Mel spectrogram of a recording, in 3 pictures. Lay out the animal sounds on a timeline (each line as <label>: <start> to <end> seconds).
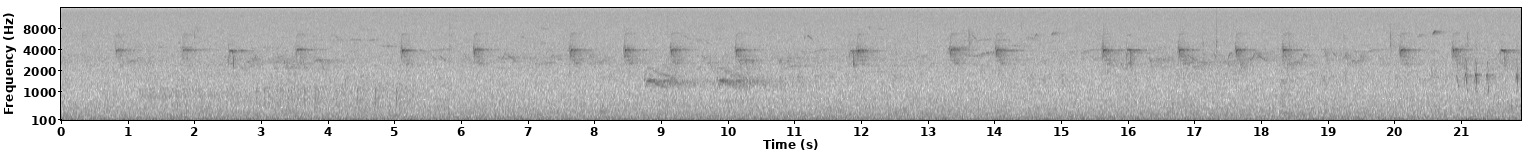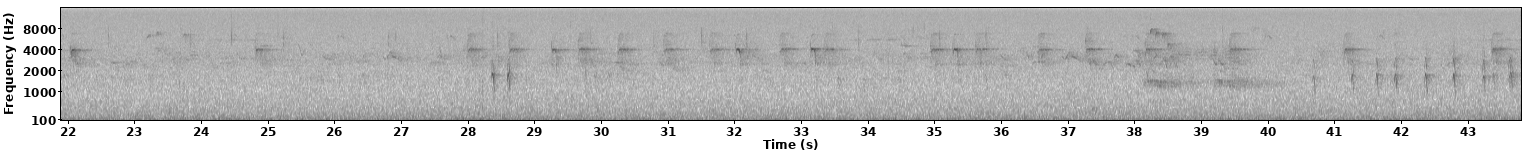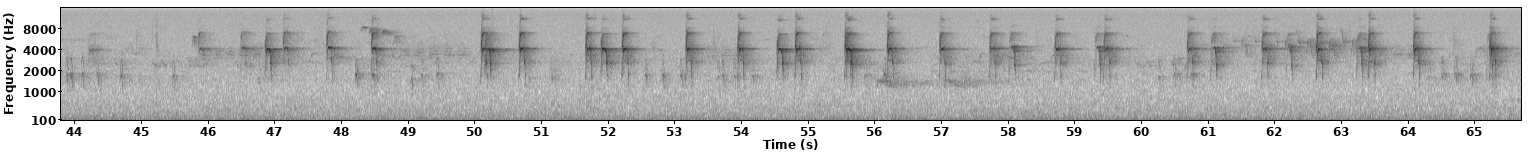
American Robin (Turdus migratorius): 0.6 to 27.1 seconds
Black-throated Green Warbler (Setophaga virens): 3.7 to 5.2 seconds
American Crow (Corvus brachyrhynchos): 8.6 to 11.6 seconds
American Robin (Turdus migratorius): 27.7 to 65.7 seconds
Black-throated Green Warbler (Setophaga virens): 33.7 to 34.9 seconds
American Crow (Corvus brachyrhynchos): 37.8 to 40.4 seconds
Black-capped Chickadee (Poecile atricapillus): 38.1 to 39.7 seconds
Black-throated Green Warbler (Setophaga virens): 43.1 to 44.5 seconds
Black-capped Chickadee (Poecile atricapillus): 48.0 to 50.0 seconds
Ovenbird (Seiurus aurocapilla): 61.1 to 63.3 seconds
